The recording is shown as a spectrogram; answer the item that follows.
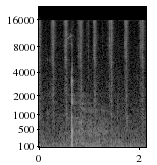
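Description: Very faint, quick scratchy strokes of a paintbrush on canvas, about six a second, with one small click about two-thirds of a second in.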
